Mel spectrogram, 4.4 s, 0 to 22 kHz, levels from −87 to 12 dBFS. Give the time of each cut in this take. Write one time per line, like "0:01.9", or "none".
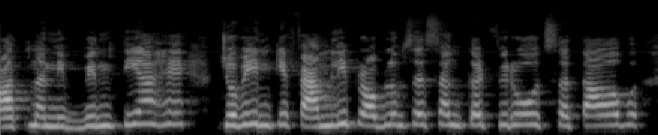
none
